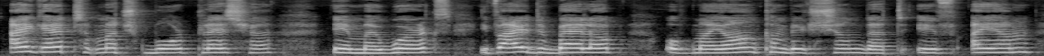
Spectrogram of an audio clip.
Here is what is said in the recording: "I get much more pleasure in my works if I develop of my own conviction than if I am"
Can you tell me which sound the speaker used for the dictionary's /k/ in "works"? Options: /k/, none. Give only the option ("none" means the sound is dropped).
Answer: /k/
